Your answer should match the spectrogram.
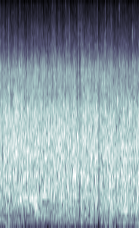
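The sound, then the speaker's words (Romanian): A crowd applauds steadily, a dense wash of many hands clapping at an even, loud level throughout with no voices standing out. “Măi, dacă mai aplaudați mult, mă faceți un fundamentalist ortodox.”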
